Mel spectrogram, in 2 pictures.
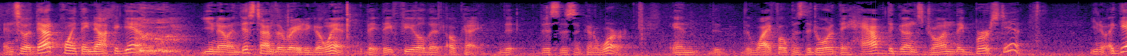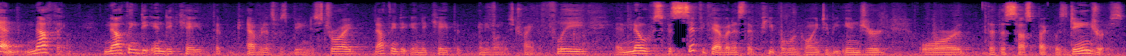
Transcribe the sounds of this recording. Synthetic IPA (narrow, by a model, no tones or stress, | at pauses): ʔɨ̃nsoʊət̪̚ðɨt̚pʰɔ̃ɪnðeɪnɑkɨɡɛ̃njɨnoʊɨ̃nðɪstʰãɪ̃mðə˞ɹɛɾiɾɨɡoʊɪ̃nðeɪðeɪfilˠðɨɾo̰ʊkʰeɪðɨ | ðɪsɪzɨ̃nɡ̥ʌnəwɜ˞k | ʔɨ̃nðɨðɨwaɪfoʊpn̩zðɨdɔɹnðeɪɨvðɨɡʌ̃nzdɹɔ̃ñn̩ðeɪbɜ˞stɪ̃n | jɨnoʊʔɨɡɛ̃nːʌθɪ̰̃ŋ | nʌθɪ̃ŋtɨʔɪ̃ndɨkʰeɪt̪̚ðɨɾ | ɛvɨɾɨ̃nswʌzbiɪ̃ŋdɨstɹ̥ɔɪd̚ⁿnʌθɪ̃ŋtɨ̰ʔɪ̃ndɨkʰeɪt̪̚ðɨɾɛniwʌ̃nwʌ̥ztʰɹ̥aɪɪ̃ŋtʰɨfli | ɨ̃nːoʊspɨsɪfɨkɛvɨɾɨ̃nsðɨt̚pʰipl̩ˠwə˞ɡoʊɪ̃ŋtʰɨbiʔɪ̃nd͡ʒə˞ɾ | ʔə˞ | ðɨt̪̚ðɨsʌspɛk̚t̚wʌzdẽɪ̃nd͡ʒə˞ɨ̰s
